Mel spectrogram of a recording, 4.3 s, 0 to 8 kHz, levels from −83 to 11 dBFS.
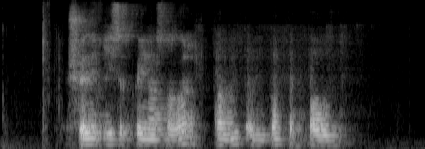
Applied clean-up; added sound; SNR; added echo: neural mask model DeepFilterNet 3.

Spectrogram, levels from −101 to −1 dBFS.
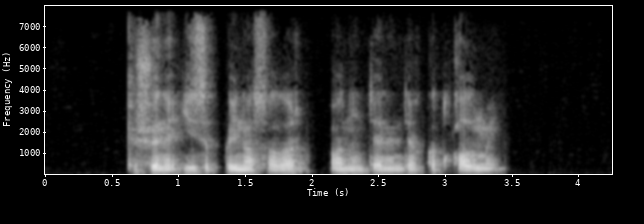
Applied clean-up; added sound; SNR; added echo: none; none; none; none.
